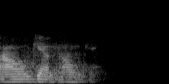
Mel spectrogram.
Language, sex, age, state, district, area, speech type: Telugu, male, 18-30, Telangana, Hanamkonda, rural, conversation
